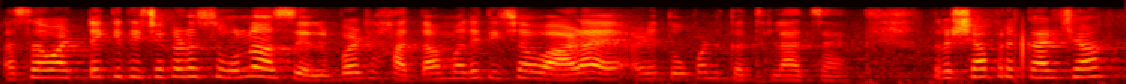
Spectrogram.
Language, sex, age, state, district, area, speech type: Marathi, female, 18-30, Maharashtra, Sangli, urban, spontaneous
